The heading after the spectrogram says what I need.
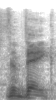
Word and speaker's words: Vivek: It rhymes with toothache. It's Vivek, not Vivek.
